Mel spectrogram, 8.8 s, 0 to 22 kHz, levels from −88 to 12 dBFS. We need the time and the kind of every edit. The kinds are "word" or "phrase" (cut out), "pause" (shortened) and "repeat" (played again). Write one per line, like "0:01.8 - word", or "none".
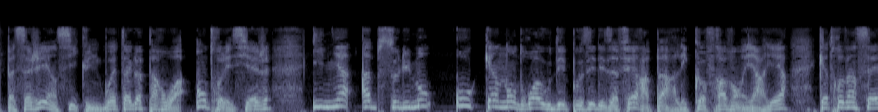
0:01.3 - phrase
